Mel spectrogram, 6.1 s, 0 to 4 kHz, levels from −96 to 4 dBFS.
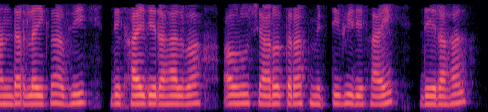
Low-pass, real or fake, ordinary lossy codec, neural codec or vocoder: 3.6 kHz; fake; MP3, 24 kbps; codec, 16 kHz, 8 kbps, FreqCodec, larger model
